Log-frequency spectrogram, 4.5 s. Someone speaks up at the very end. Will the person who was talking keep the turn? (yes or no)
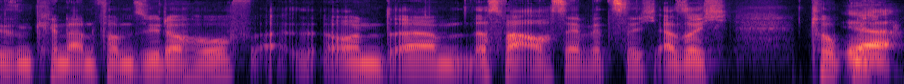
yes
